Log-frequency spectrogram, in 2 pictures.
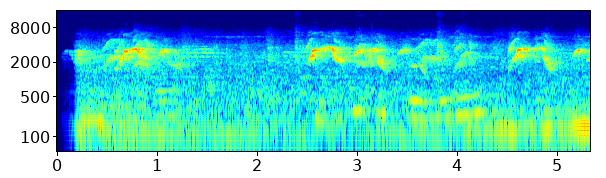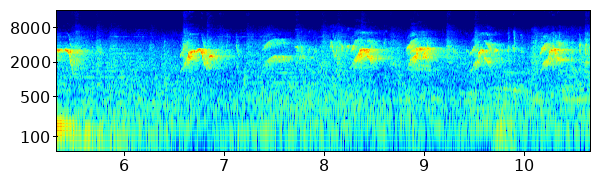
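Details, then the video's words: Little Australian parrots chattering: clustered bursts of bright, squawky chirps, each about half a second, coming every one to two seconds with short pauses, over a faint low hum. "Amazing Australian Parrot's video // Little beautiful birds talking"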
